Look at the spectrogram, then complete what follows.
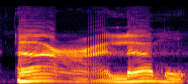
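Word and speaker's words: أَعْلَمُ: Yang pertama, huruf ain diucapkan dengan baik seperti ma anta bi ni'mati rabbika, bukan hamzah atau setengah hamzah setengah ain. Ya, enggak tahu huruf apa itu. Hamzah enggak, ain enggak. A'lamu, a'lamu.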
